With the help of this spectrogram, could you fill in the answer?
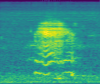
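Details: A cat gives a single soft meow, its pitch arching up and then falling back over about half a second. It sounds fairly quiet against a steady low background hiss.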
